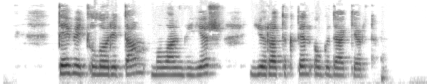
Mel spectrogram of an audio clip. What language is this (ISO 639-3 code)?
chm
